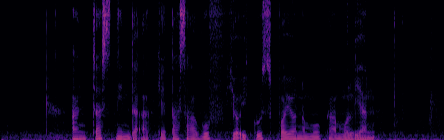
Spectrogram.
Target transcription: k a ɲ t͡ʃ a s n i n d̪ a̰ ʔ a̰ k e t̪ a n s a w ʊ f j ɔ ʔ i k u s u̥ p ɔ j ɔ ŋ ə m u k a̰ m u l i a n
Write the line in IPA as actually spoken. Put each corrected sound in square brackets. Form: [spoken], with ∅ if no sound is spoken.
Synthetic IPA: [ʔ] a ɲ t͡ʃ a s n i n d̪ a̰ ʔ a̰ k e t̪ a [∅] s a w ʊ f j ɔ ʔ i k u s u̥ p ɔ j ɔ [n] ə m u k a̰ m u l i a n

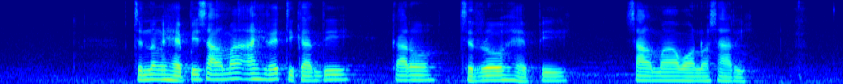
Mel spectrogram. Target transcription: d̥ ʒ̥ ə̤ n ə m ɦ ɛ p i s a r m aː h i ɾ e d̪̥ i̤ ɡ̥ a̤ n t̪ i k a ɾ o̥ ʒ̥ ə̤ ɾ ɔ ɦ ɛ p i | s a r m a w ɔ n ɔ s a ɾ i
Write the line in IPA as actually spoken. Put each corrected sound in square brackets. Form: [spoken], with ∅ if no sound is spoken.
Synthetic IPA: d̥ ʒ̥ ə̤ n ə [ŋ] ɦ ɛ p i s a [l] m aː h i ɾ e d̪̥ i̤ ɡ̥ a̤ n t̪ i k a ɾ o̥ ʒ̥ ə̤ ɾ [o] ɦ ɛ p i | s a [l] m a w ɔ n ɔ s a ɾ i

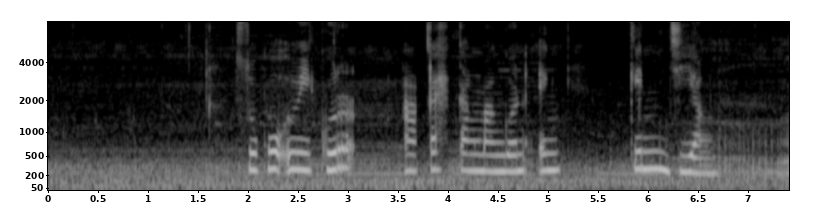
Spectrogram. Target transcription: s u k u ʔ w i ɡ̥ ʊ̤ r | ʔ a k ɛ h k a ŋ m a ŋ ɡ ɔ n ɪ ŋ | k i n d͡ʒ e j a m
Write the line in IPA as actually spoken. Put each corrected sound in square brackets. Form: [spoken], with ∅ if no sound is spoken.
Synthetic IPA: s u k u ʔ w i ɡ̥ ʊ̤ r | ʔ a k ɛ h k a ŋ m a ŋ ɡ ɔ n ɪ ŋ | k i n d͡ʒ [i] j a [ŋ]

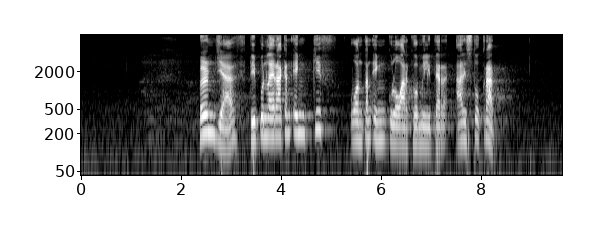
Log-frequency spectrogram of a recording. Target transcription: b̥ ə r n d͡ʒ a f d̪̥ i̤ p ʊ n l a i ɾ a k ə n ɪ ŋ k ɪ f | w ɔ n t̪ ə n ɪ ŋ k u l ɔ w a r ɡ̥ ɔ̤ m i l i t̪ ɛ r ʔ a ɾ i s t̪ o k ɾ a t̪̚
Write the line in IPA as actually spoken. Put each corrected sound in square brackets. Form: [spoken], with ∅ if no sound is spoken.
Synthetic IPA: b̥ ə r n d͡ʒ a f d̪̥ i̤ p ʊ n l a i ɾ a k ə n ɪ ŋ k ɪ f | w ɔ n t̪ ə n ɪ ŋ k u l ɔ w a r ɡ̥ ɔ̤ m i l i t̪ ɛ r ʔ a ɾ i s t̪ o k ɾ a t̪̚

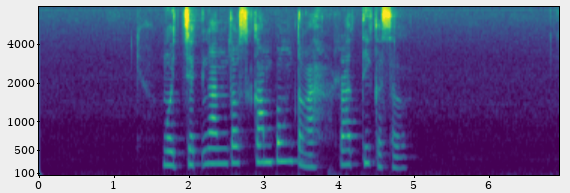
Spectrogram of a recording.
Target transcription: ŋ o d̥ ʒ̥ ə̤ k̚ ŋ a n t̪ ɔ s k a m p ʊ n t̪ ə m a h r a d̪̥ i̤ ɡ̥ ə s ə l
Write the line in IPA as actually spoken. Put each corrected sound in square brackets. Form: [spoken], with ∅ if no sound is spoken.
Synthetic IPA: ŋ o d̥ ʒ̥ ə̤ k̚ ŋ a n t̪ ɔ s k a m p ʊ [ŋ] t̪ ə [ŋ] a h r a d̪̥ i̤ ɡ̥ ə s ə l

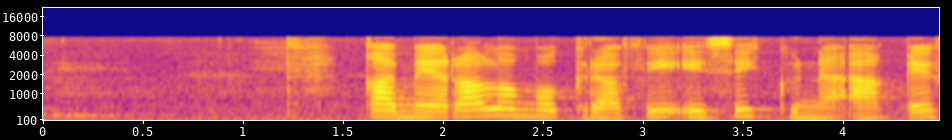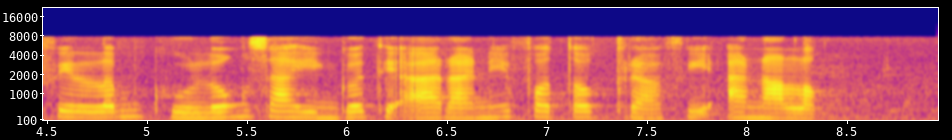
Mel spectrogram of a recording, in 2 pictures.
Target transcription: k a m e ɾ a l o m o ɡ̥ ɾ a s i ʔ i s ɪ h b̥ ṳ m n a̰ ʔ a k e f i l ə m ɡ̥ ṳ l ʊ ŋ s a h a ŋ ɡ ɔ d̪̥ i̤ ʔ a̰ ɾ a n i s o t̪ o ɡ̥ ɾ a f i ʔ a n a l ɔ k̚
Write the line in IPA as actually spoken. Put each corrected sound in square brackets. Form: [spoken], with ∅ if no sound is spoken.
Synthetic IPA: k a m e ɾ a l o m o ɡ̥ ɾ a [f] i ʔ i s ɪ h [ɡ̥] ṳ [∅] n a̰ ʔ a k e f i l ə m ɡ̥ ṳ l ʊ ŋ s a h [i] ŋ ɡ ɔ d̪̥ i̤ ʔ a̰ ɾ a n i [f] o t̪ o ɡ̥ ɾ a f i ʔ a n a l ɔ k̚

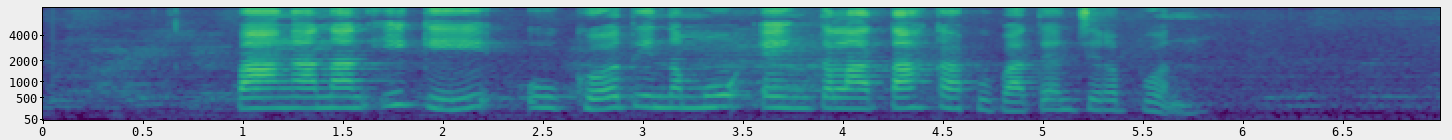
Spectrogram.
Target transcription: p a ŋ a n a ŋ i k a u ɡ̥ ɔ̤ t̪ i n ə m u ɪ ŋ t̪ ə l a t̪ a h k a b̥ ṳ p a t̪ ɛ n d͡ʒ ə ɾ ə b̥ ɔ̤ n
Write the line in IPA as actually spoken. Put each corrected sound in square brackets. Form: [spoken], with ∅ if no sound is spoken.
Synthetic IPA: p a ŋ a n a [n] i k [i] u ɡ̥ ɔ̤ t̪ i n ə m u ɪ ŋ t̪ ə l a t̪ a h k a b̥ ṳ p a t̪ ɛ n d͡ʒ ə ɾ ə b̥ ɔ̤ n

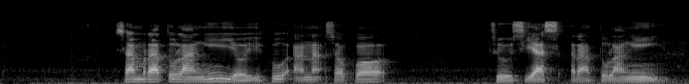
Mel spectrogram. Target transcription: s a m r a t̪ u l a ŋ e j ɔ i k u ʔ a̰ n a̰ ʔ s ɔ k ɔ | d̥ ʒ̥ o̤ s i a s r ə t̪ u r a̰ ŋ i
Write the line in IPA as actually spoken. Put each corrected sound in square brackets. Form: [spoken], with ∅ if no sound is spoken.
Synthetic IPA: s a m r a t̪ u l a ŋ [i] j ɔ i k u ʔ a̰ n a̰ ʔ s ɔ k ɔ | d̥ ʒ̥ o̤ s i a s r [a] t̪ u [l] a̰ ŋ i

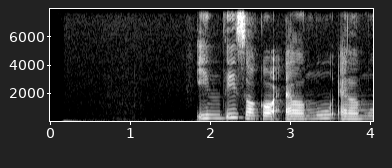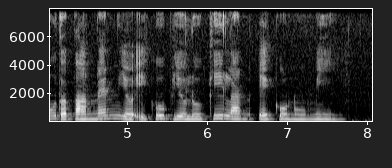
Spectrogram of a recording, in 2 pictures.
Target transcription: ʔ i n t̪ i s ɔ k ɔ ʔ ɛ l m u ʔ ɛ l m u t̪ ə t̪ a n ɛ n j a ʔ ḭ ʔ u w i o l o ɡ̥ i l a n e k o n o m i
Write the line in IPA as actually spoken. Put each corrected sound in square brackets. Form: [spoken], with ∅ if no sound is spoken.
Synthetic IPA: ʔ i n t̪ i s ɔ k ɔ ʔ ɛ l m u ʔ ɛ l m u t̪ ə t̪ a n ɛ n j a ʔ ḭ [k] u [b] i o l o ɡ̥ i l a n e k o n o m i

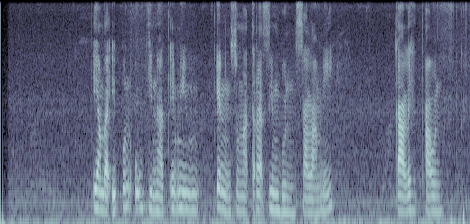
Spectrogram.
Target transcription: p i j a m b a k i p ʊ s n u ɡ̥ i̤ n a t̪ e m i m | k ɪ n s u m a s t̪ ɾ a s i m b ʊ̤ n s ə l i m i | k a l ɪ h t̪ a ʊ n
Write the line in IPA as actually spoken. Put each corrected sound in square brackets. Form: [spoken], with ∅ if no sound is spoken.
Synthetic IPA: p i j a m b a [ʔ] i p ʊ [∅] n u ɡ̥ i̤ n a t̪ e m i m | [p] ɪ n s u m a [∅] t̪ ɾ a s i m b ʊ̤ n s [a] l [a] m i | k a l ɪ h t̪ a ʊ n

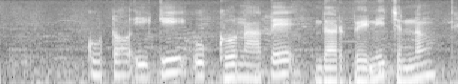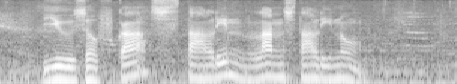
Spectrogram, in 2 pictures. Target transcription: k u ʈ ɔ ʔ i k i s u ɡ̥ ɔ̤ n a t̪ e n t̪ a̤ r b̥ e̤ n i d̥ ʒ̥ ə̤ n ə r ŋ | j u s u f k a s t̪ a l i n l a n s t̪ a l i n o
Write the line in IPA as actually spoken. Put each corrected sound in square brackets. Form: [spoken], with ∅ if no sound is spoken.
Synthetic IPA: k u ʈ ɔ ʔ i k i [∅] u ɡ̥ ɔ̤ n a t̪ e n [d̪] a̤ r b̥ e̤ n i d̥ ʒ̥ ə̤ n ə [∅] ŋ | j u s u f k a s t̪ a l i n l a n s t̪ a l i n o

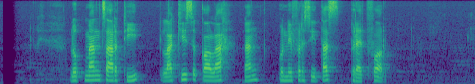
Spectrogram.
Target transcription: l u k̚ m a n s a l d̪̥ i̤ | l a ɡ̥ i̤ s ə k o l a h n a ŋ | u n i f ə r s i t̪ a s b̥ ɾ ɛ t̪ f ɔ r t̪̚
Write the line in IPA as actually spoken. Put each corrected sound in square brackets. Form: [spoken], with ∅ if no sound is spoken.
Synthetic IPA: l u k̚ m a n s a [r] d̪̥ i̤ | l a ɡ̥ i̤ s ə k o l a h n a ŋ | u n i f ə r s i t̪ a s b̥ ɾ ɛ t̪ f ɔ r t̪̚

